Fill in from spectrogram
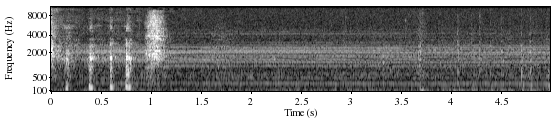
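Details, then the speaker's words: Stromberg Carlson 561 tube radio tuned to 600 during final testing after a tube swap: loud steady mains hum/buzz from the speaker after handling knocks; owner wonders whether adding a ground caused it. "So I hear the popping, the motor boating, and then there's a slow rise up and down. too."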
